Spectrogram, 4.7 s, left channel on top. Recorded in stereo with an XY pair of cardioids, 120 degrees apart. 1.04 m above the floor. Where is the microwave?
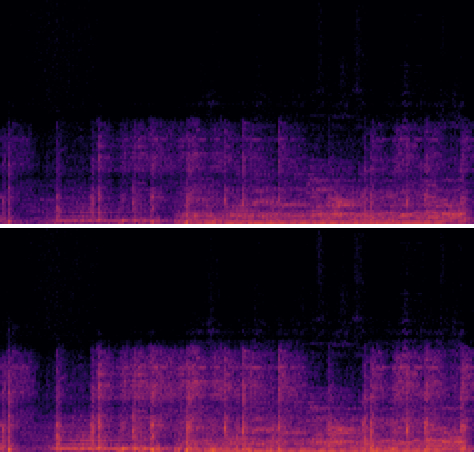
35° right, 1.2 m.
